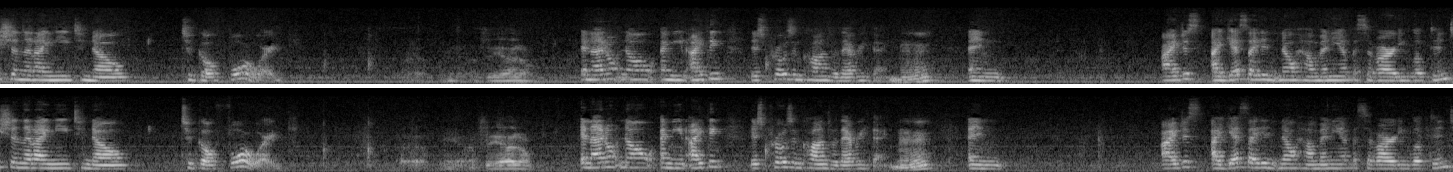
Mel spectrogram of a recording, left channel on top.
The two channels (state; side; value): normal; both; correlation 0.02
